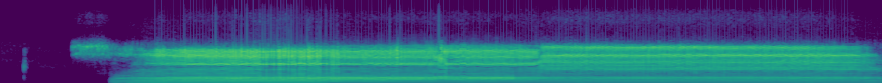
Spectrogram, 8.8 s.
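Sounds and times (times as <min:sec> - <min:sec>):
person making a qigong heart sound, soft sh to hummed ng: 0:00.8 - 0:08.8.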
